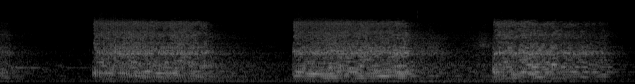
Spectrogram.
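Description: Three bursts of hissing noise about two seconds apart, each starting suddenly and fading over a second, as bleach-and-water solution is applied to the back of denim shorts.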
